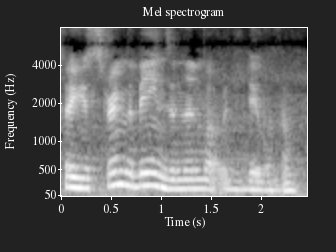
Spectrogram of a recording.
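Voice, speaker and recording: A woman's voice: deep voice, animated, fairly quick, vocal fry, a little mellow, dull audio, slight background noise. A woman interviewing her father casually, prompting him with curious questions.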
